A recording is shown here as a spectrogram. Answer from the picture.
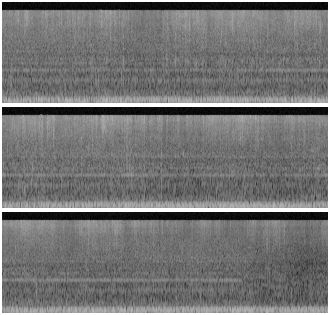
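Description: A car engine idling close by: a steady low rumble at an even level, with a faint steady whine above it that stops near the end.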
